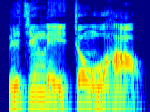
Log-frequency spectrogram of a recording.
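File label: "li jing li, zhong wu hao", Mandarin Chinese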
